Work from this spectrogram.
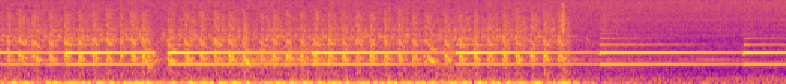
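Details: Toyota Camry with an intermittent no-start and exhaust backfiring, runs fine once started: the starter cranks steadily for seconds without catching; fuel injection present but no coil control seen; cam/crank signal problem suspected.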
